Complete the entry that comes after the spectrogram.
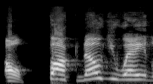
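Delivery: loud, high mock outrage; furious bride. Bride blocking the dad charging back in, furious.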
